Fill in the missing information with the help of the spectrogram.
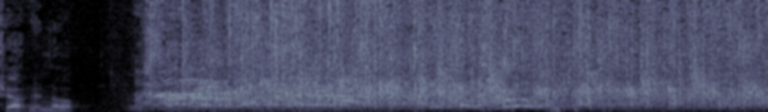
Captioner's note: audience applauding and laughing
